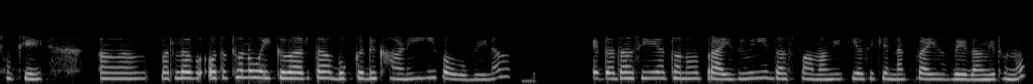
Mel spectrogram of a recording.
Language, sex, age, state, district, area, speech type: Punjabi, female, 18-30, Punjab, Sangrur, urban, conversation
